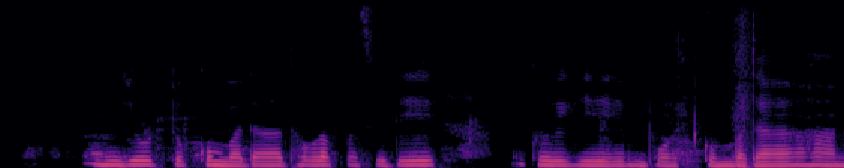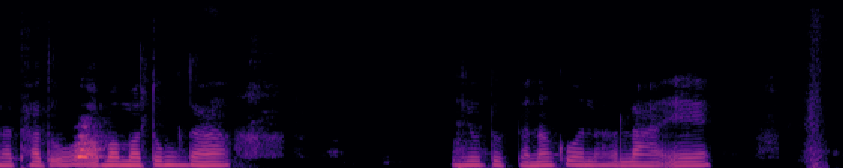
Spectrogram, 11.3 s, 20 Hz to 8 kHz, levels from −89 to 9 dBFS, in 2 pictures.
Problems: background sounds at intervals, background conversations at intervals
